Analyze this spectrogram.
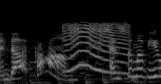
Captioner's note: squeaking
